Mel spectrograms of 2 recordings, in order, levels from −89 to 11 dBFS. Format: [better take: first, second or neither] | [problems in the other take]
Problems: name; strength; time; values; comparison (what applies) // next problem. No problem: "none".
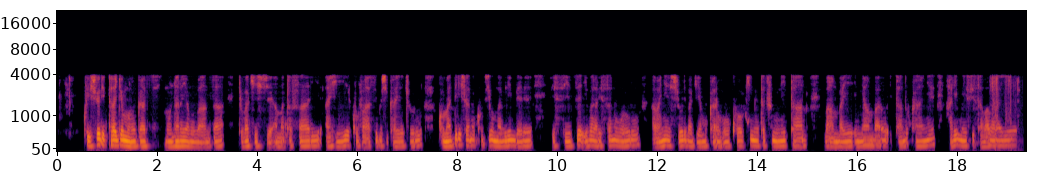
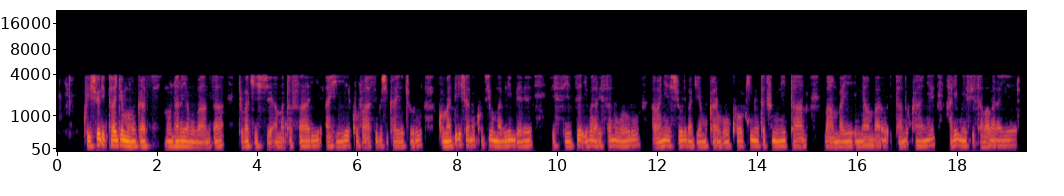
second | background sound (Scissors); 9 dB below the speech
